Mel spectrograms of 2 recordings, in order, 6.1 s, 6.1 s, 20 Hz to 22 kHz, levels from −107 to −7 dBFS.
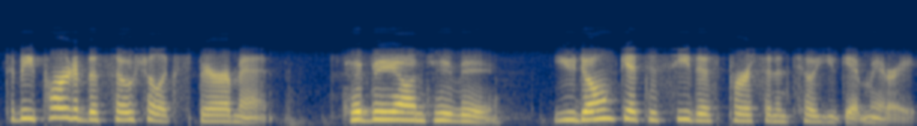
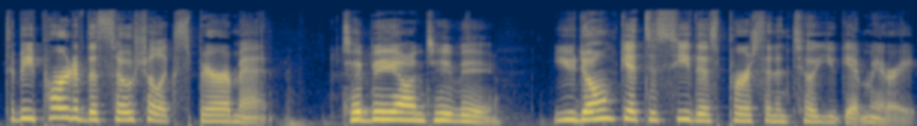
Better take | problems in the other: second | phone-call audio; nothing above 3.5 kHz

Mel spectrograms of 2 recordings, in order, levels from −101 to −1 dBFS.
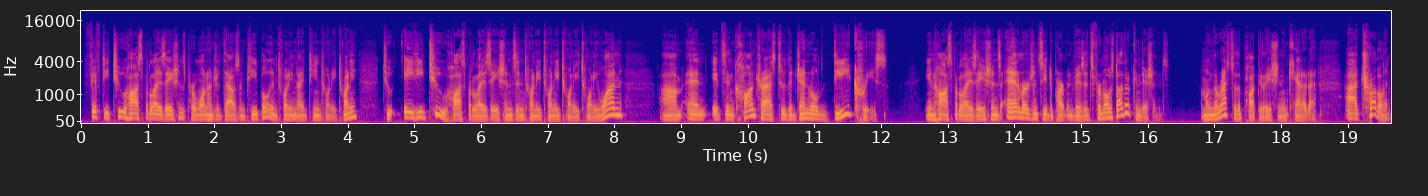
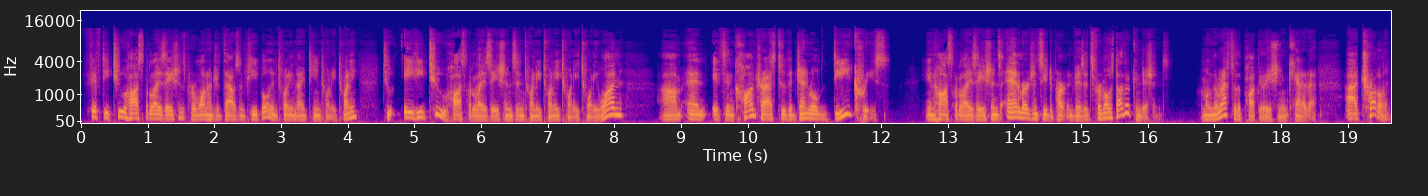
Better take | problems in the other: first | garbled, watery; slightly; nothing above 11.5 kHz

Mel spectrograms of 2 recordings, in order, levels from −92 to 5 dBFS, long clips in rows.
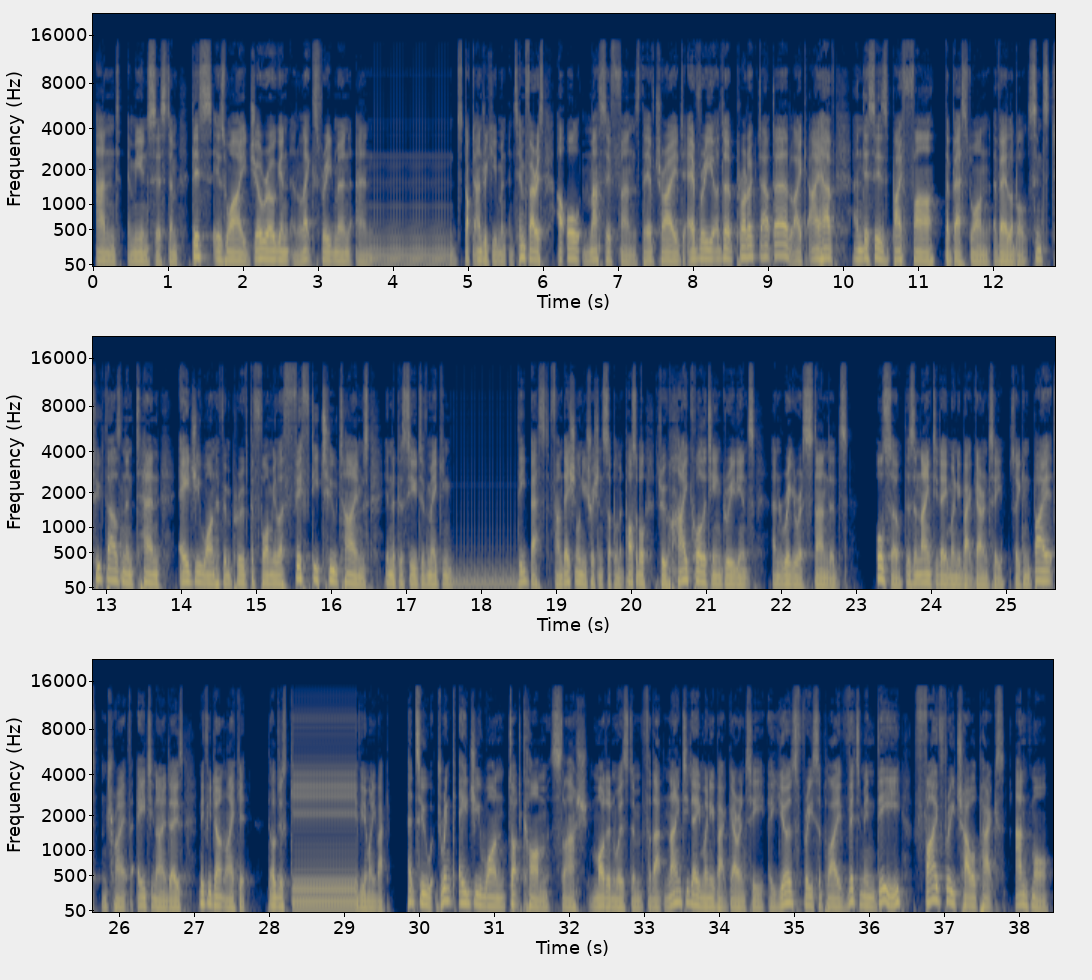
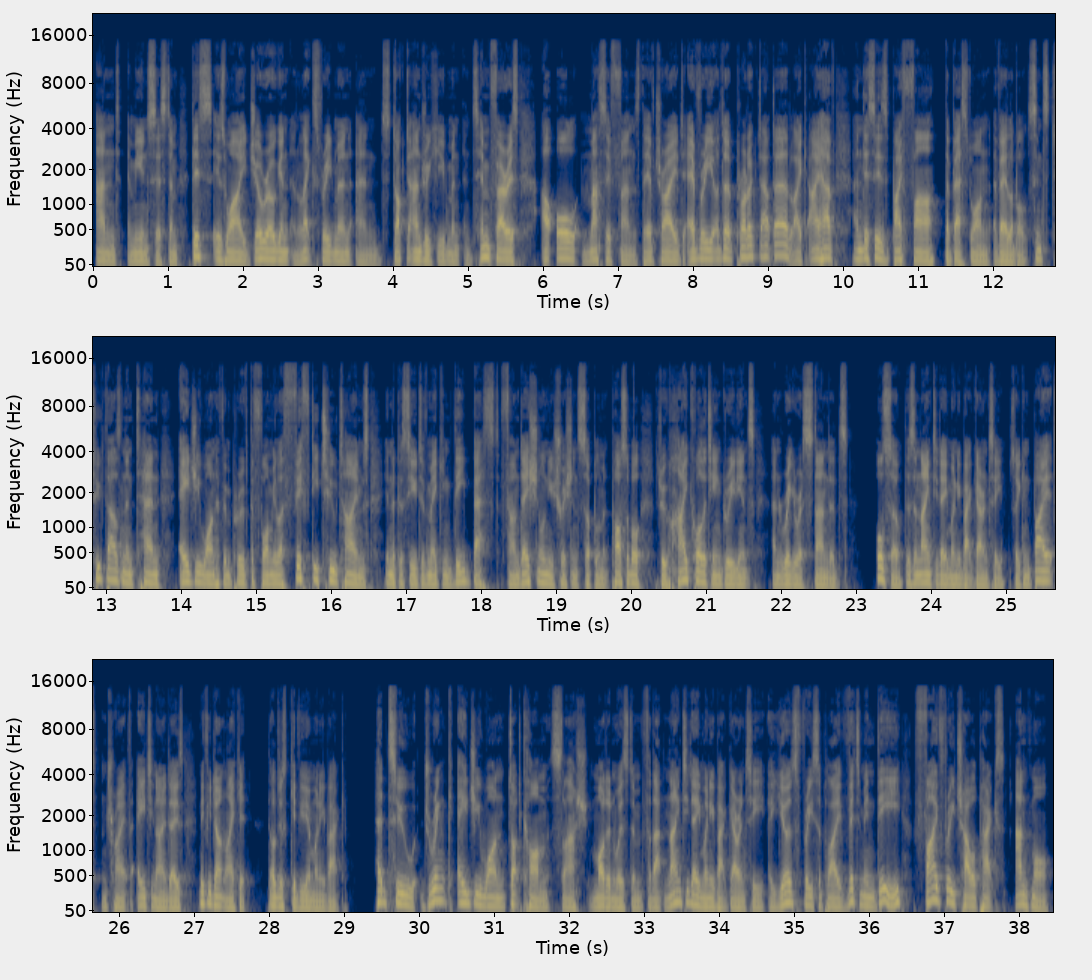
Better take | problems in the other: second | audio freezing; at 3.5 s for 1 s, at 18 s for 1 s and at 28 s for 1 s

